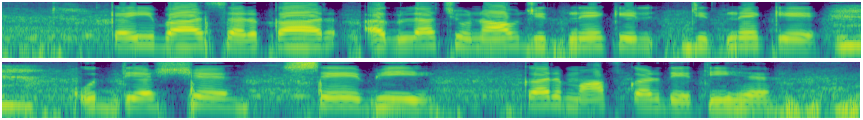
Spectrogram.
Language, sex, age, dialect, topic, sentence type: Hindi, female, 25-30, Marwari Dhudhari, banking, statement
